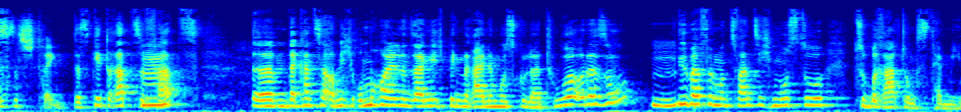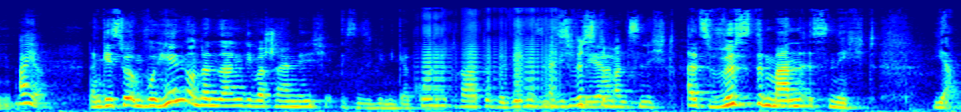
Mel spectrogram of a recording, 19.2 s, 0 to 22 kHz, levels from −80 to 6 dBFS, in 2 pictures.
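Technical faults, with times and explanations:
13.73–15.21 s: buffer tearing. A constant robotic buzz at 345 Hz, fitting a 128-sample buffer: writer and reader cross every period, so a small slice of each buffer replays audio about 10 ms old, with hard joins. Unlike dropouts, nothing falls silent, and the buzz needs signal.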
